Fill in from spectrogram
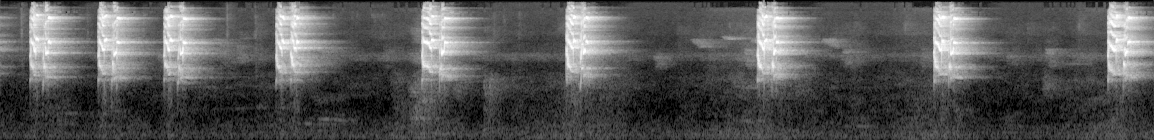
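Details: Lovebird uttering strident, buzzy chirps, some in quick pairs and others spaced one to two seconds apart, nine bursts in all over a silent background.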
